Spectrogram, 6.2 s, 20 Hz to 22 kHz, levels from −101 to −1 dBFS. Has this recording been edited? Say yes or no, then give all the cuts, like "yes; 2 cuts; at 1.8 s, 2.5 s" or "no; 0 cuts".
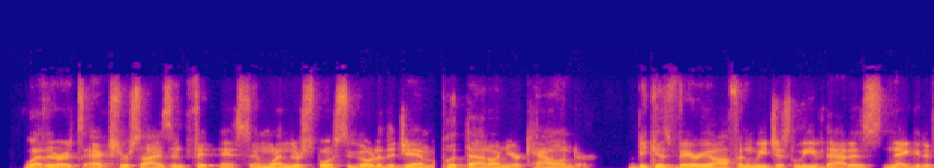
yes; 2 cuts; at 2.9 s, 4.0 s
